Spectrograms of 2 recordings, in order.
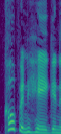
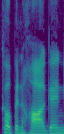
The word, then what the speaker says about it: Copenhagen: Um, I wanted to mention uh, the sometimes this city Copenhagen is pronounced Copenhagen. You can do either one, um, but it's in Denmark.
